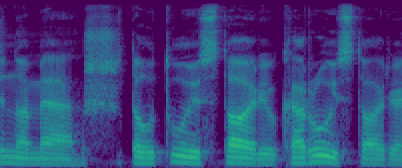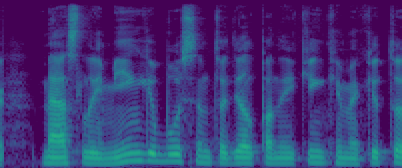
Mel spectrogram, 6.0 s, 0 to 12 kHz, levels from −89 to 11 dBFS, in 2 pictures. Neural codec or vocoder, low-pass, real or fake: none; 10.8 kHz; real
